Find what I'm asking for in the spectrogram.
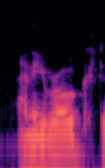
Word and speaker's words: Anirog: Anirog, does that sound like the right pronunciation? Anirog Software. – I believe that's correct.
